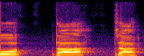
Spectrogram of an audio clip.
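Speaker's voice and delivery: অত্যাচার drawn out very slowly as "ottachar"; teacher sounding out অত্যাচার slowly; slow pronunciation demo. Shown as a demonstration. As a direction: stretch অত্যাচার slowly with an o at the start. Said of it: "অধ্বনি কীভাবে change হবে".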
